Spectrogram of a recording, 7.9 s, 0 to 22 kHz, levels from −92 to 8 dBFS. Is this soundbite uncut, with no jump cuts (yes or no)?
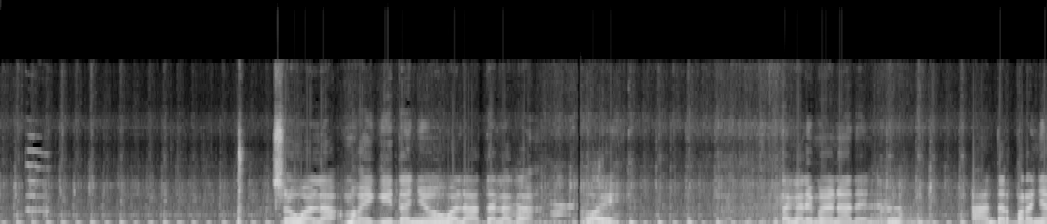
yes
